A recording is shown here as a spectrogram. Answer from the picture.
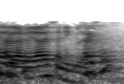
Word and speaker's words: haiku: Pero, un japonés pronuncia, dice haiku con J. O sea, el sonido del haiku se parece más a la J.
